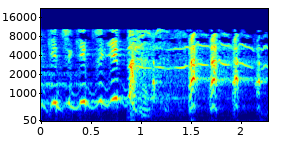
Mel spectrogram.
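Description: People laughing in quick rapid bursts, with higher-pitched laughter joining about a second in.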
